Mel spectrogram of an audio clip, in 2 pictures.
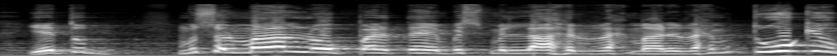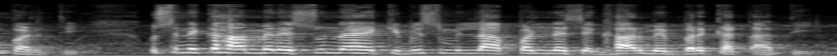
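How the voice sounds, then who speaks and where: Music plays in the background beneath speech with lively intonation. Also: man, extremely high pitch for a man. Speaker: Islamic preacher. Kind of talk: Islamic sermon (bayan) telling a moral story.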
